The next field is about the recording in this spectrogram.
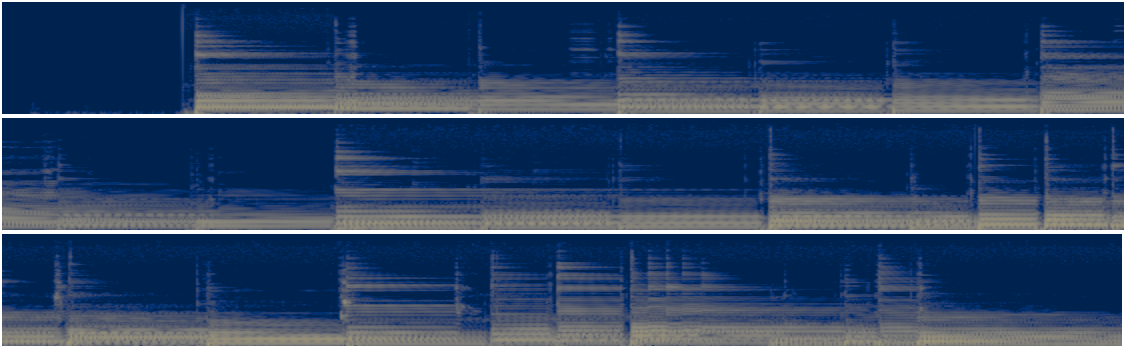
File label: bass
